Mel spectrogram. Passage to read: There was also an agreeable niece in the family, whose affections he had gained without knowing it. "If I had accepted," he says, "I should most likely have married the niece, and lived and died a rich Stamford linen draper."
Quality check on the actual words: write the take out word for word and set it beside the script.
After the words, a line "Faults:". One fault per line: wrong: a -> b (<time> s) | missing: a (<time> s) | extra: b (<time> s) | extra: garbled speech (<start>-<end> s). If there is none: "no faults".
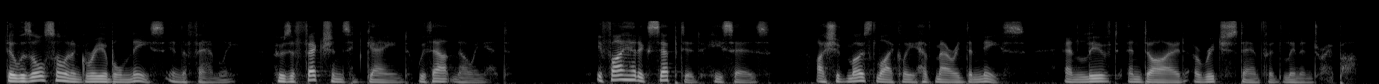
There was also an agreeable niece in the family, whose affections had gained without knowing it. "If I had accepted," he says, "I should most likely have married the niece, and lived and died a rich Stamford linen draper."
Faults:
missing: he (3.5 s)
